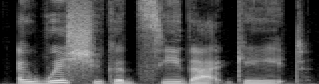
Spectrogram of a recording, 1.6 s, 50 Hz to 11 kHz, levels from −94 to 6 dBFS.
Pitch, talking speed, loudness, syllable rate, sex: 190 Hz, 265 wpm, -17 LUFS, 5.0 syllables/s, female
